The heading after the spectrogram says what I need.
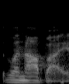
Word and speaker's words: Lenape: I think that's Lenape is the word, how they pronounce it.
